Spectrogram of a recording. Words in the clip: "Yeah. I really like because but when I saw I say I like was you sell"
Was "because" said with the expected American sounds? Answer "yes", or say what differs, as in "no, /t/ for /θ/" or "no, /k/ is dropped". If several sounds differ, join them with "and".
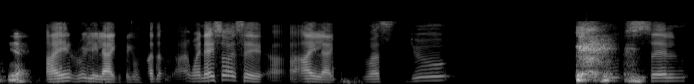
no, /z/ is dropped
